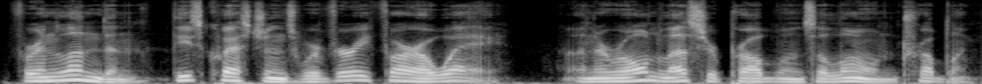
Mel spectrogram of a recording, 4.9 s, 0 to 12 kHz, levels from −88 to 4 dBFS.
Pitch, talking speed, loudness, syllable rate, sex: 130 Hz, 195 wpm, -15 LUFS, 6.0 syllables/s, male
